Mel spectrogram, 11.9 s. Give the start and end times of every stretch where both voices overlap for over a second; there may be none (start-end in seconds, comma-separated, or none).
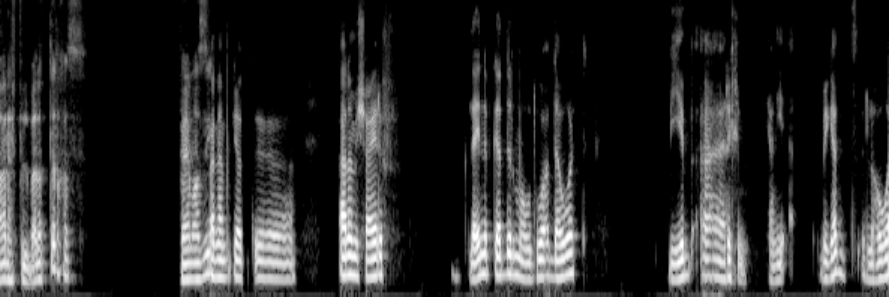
none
